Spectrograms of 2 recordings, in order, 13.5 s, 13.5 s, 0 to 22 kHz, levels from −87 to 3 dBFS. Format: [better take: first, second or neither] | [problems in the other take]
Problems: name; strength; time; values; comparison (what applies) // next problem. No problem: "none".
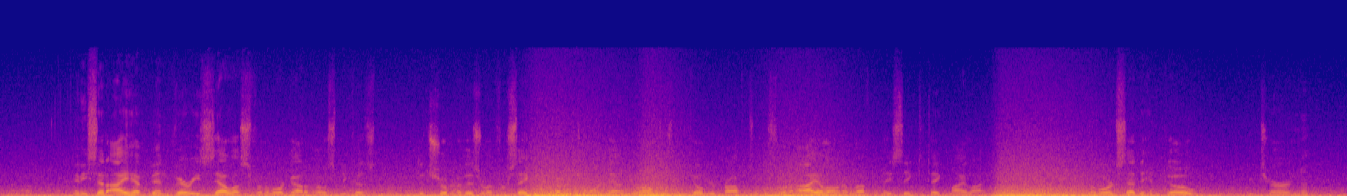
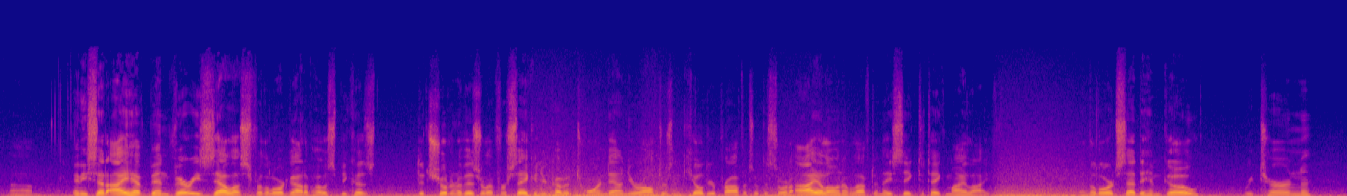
second | wind noise on the microphone; heavy; 4 dB below the speech; occasional gusts in the second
